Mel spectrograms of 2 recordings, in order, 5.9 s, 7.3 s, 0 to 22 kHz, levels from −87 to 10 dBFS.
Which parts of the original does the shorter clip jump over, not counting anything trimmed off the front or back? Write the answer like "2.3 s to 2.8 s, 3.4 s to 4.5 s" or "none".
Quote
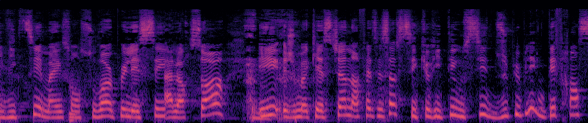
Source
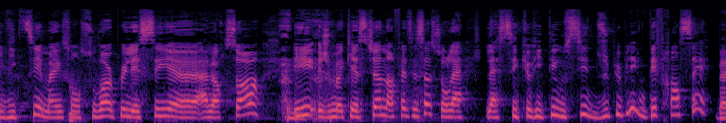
1.6 s to 2.0 s, 4.3 s to 5.0 s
